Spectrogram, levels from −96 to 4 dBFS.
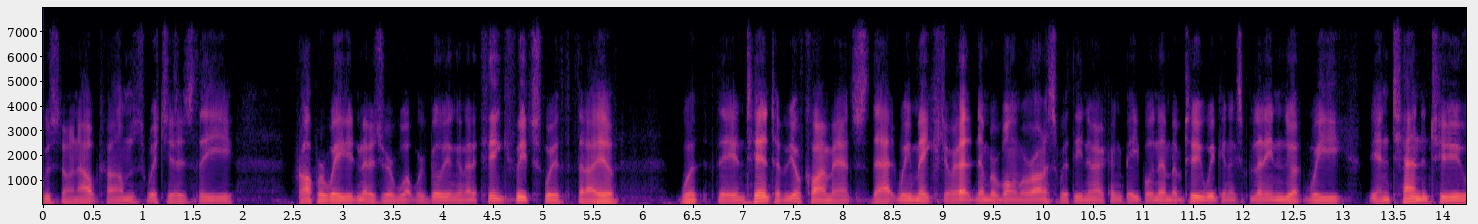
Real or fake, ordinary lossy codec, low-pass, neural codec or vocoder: fake; Opus, 24 kbps; 7.2 kHz; codec, 16 kHz in and 24 kHz out, 0.4 kbps, LongCat-Audio-Codec, four codebook decoder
